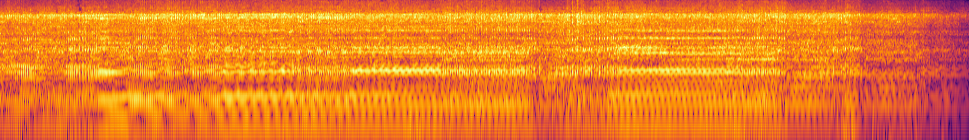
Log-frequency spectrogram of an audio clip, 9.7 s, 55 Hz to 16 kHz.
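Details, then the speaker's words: Minarelli two-stroke on a motorized bicycle with a 110 main jet: starts easily and revs cleanly, with a faint burble near the top; still a touch rich. "Man, she starts up easy. Actually sounds a little fat on the very top still."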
